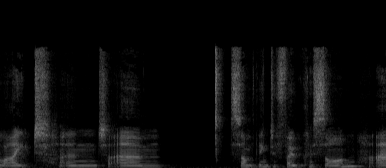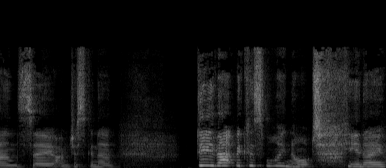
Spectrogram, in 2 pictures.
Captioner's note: sigh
